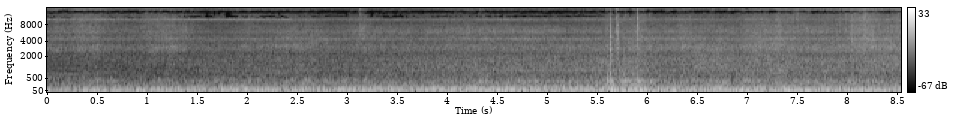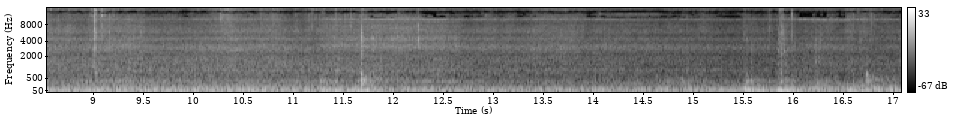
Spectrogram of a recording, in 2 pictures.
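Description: Steady low rumble of a vehicle driving along a road, with a faint wavering engine note and a few brief knocks about six, twelve and sixteen seconds in.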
